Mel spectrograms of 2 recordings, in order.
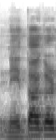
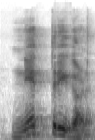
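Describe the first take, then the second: First: नेतागण with TAA in the middle; wrong form नेतागण. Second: नेत्रीगण with TRI in the middle; correct form नेत्रीगण. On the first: Teacher rejects what people usually say, mistaken form. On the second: Teacher corrects नेतागण, correct form. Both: Shown as a demonstration. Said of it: "नेतागण नहीं".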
